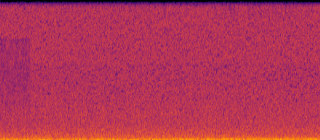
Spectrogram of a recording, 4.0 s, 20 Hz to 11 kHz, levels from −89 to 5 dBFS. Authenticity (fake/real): real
